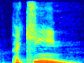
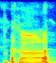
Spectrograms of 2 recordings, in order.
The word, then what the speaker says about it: Pekin: Pekin. I still don't think that's how it's said. It may not be. I don't Peckin'. know. Pekin? Like pecan.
